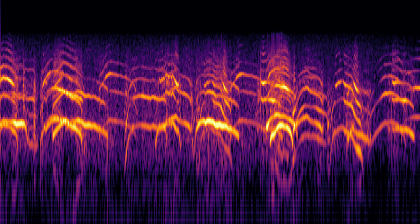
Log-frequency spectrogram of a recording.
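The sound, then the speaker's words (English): Many high-pitched kitten meows overlap continuously, rising and falling in quick succession, loud, with no talking over them. “Let's just run the apology kittens under this entire segment of the show to make up for the fact that they fucked up the free roll again.”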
